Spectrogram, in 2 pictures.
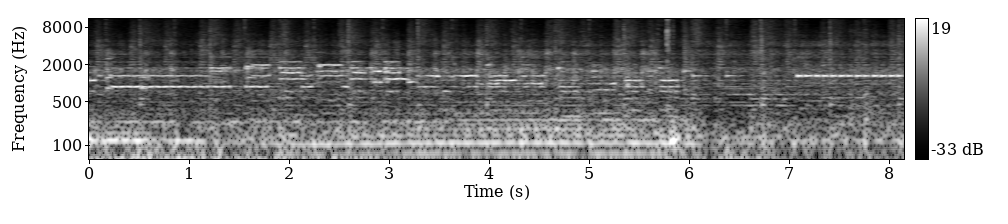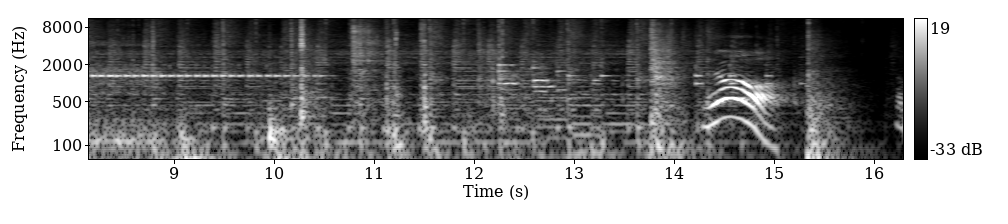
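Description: Blues music with a steady bass line and drums.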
